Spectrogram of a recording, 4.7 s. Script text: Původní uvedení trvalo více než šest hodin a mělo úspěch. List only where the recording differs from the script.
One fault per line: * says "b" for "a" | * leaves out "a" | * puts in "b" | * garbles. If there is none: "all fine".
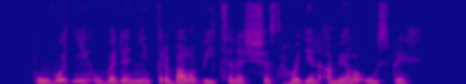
all fine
